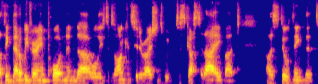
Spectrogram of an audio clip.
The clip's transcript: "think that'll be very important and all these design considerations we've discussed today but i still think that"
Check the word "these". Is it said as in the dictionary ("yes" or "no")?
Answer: yes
